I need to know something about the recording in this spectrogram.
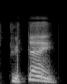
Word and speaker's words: Putin: Russia his name is Putin his name is Putin the worst part about it is that's if I pronounce his name the English way then it sounds just like the french fries Putin but if I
